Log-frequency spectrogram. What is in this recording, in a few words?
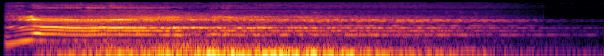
screams llaaaaaaaaamaaaaaaaaaa; dinnerbone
